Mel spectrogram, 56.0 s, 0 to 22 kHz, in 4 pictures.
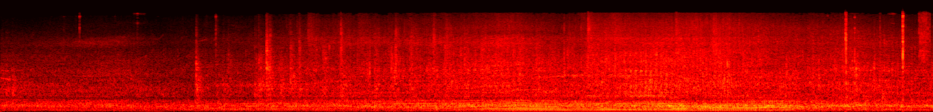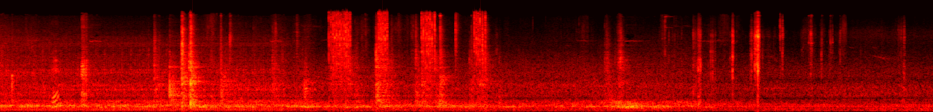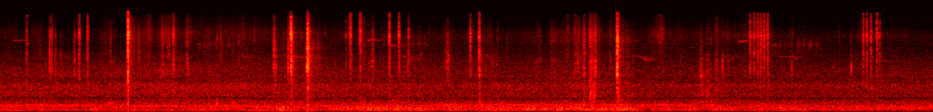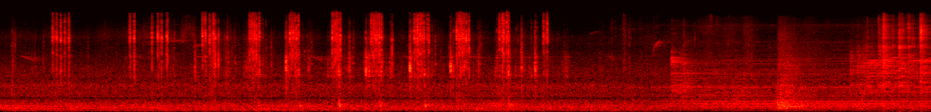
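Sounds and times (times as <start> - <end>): ratchet clicking: 13.5 - 14.0, 18.9 - 21.4, 39.2 - 39.6, 40.8 - 41.3, 42.8 - 43.1, 43.9 - 50.3.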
